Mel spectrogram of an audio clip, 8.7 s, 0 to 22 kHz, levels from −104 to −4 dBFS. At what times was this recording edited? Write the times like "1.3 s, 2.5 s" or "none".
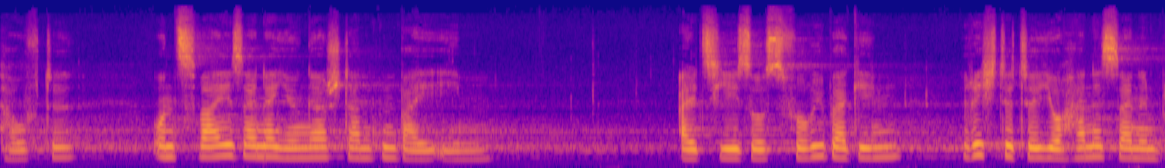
none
